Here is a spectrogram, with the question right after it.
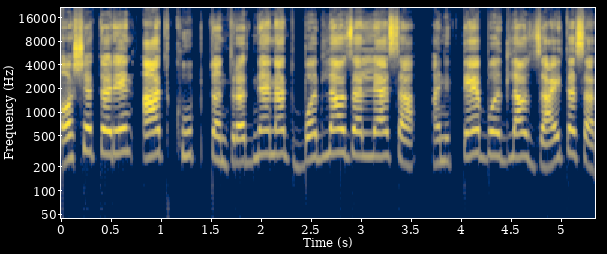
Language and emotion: Goan Konkani, neutral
